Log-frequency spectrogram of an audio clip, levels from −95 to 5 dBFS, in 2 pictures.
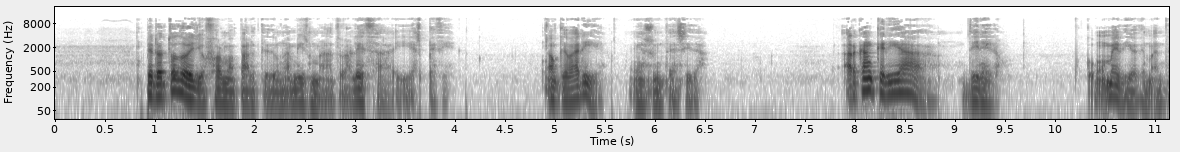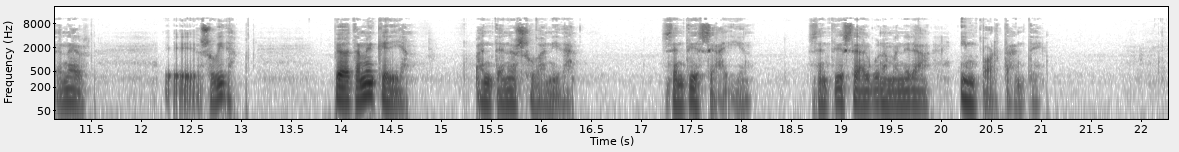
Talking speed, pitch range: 105 wpm, 80-100 Hz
